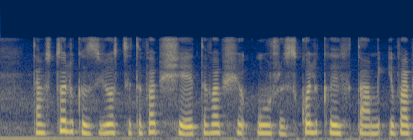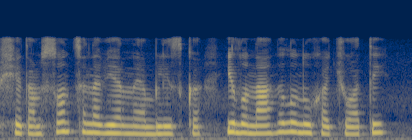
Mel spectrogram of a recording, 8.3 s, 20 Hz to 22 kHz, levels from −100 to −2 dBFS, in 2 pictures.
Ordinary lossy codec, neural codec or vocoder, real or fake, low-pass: none; none; real; 7.2 kHz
